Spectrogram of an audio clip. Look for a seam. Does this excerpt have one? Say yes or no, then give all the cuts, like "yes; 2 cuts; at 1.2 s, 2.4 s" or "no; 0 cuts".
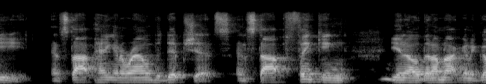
no; 0 cuts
